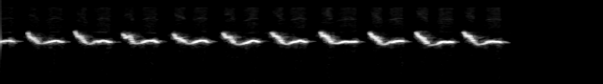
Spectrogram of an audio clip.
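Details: European greenfinch training song for captive birds: about ten swooping notes, each sliding down to a short level whistle, repeated roughly twice per second in a steady string.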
